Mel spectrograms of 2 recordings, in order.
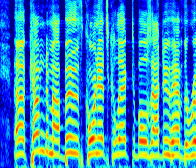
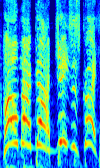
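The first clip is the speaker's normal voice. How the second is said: high, frantic yell of a trapped passenger; panicked cry; 9 semitones higher than usual. Retold or imitated. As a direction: cry out, stuck in the seatbelt as the train comes.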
